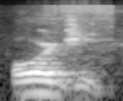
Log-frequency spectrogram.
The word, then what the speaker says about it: Orji: This dude's last name, Christian, yes, his last name is Orji, and it's pronounced orgy.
